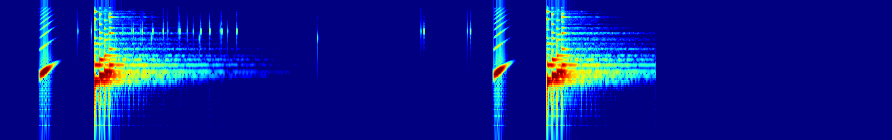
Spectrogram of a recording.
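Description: Two identical text-message sound effects about two seconds apart. Each is a quick rising swoop followed by a short ringing pop-like tone that fades within half a second, as messages are sent in a chat.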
